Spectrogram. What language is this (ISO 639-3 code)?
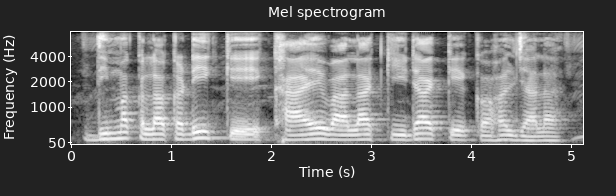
bho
